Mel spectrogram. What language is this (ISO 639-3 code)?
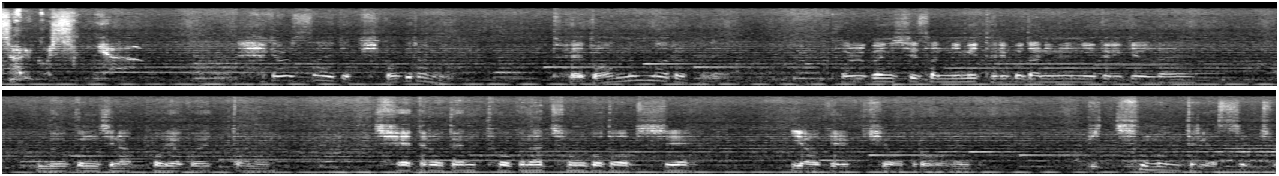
kor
